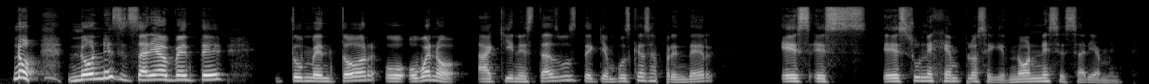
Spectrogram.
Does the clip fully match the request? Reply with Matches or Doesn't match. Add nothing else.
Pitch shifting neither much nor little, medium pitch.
Doesn't match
